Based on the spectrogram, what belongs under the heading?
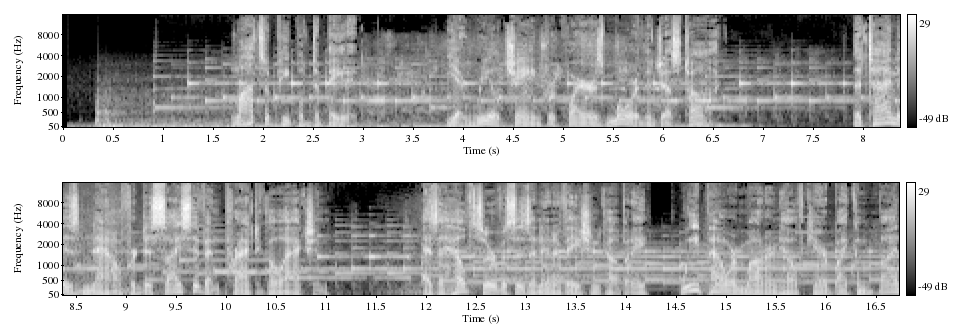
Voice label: Narration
